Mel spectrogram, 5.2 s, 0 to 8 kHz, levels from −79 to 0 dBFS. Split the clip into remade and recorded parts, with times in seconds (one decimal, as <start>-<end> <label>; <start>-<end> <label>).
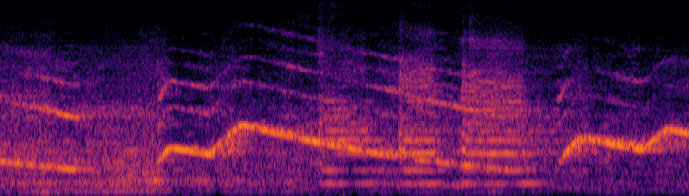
0.0-5.2 remade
